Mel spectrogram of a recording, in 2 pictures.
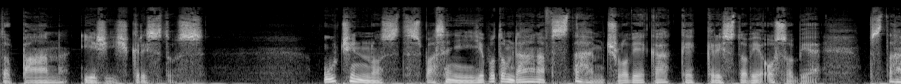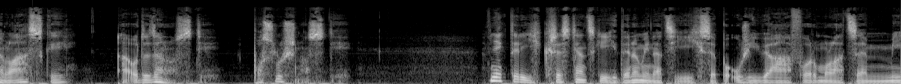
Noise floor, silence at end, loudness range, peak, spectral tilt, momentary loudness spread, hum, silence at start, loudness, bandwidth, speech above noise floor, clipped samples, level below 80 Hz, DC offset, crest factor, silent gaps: -47 dBFS; 0 s; 3 LU; 0 dBFS; -3.5 dB/octave; 10 LU; none; 0 s; -15 LUFS; 15.5 kHz; 31 dB; under 0.1%; -32 dBFS; under 0.1%; 16 dB; none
